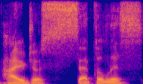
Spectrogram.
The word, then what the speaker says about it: hydrocephalus: of people with, whether it's autistic, right, or hydrocephalus, is that's how you say it?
